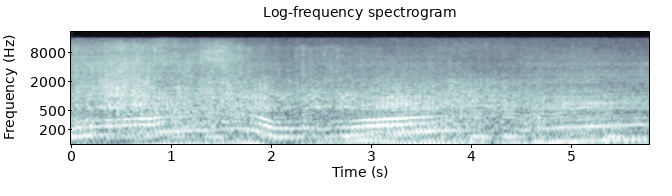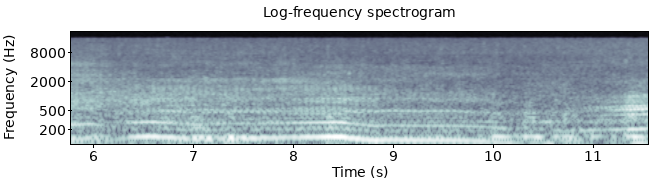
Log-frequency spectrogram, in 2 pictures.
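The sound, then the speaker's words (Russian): A car engine rumbles as the vehicle pulls away, with a low throbbing tone that shifts in pitch as it revs, strongest early on. The engine noise continues steadily and eases slightly in loudness toward the end. “Садится в машину. Машина уезжает.”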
